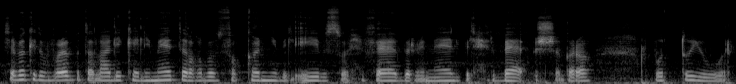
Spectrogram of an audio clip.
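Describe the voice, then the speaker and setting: A woman's voice: lowish voice, level tone, quick pace, creaky, darkish tone, slight background noise. A woman with an Egyptian accent teaching an Arabic lesson to young pupils, asking questions and leaving sentences open for them to finish. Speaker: primary school Arabic teacher. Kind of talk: recorded classroom lesson.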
